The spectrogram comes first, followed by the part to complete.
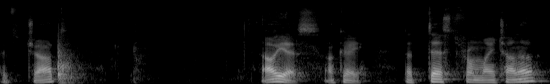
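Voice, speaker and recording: Hosting a language-learning webinar stream, this Polish-accented man in his thirties repeats phrases and nudges viewers to leave comments. His pitch is fairly low, his speech slow and darkish in tone, with a little hiss or hum on the recording.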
